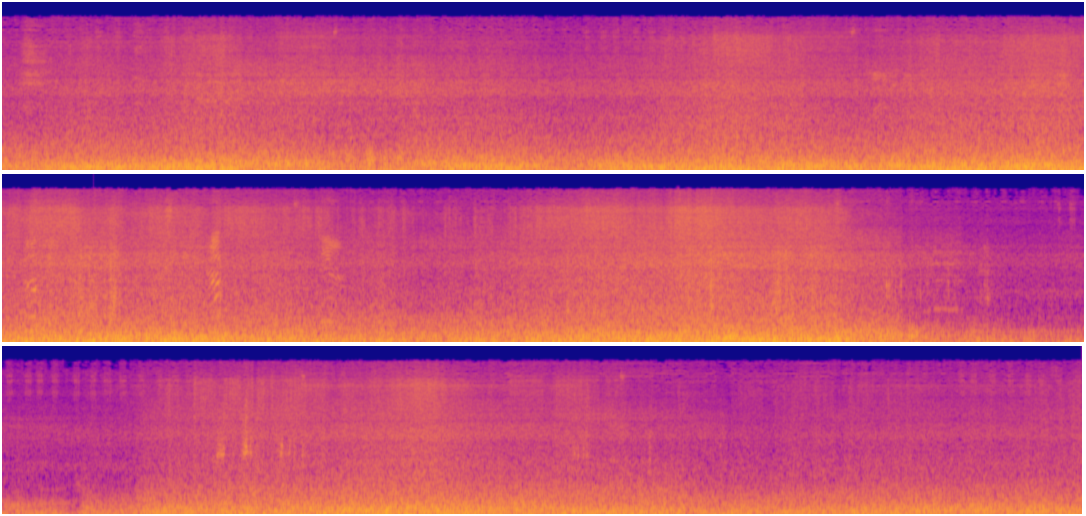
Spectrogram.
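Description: Wind buffeting the camera's microphone during a tandem paraglider flight: a loud, steady low rumble that eases for a few seconds about two-thirds of the way through.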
